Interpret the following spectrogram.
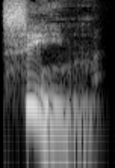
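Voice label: "seam", British English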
